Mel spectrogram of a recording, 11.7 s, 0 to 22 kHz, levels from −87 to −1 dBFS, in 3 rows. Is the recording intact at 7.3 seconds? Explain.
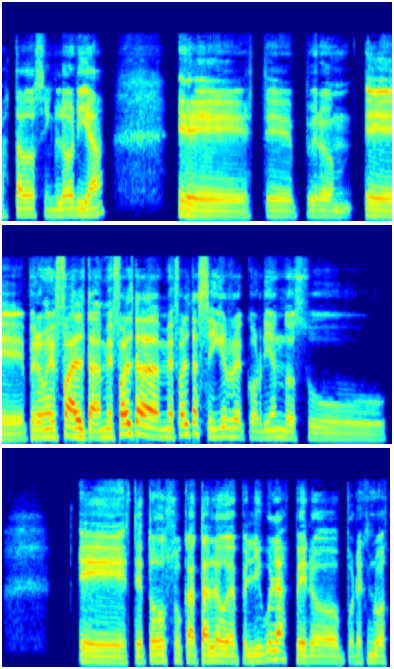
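Yes, the speech at 7.3 seconds plays through intact, with no dropout, click, distortion or other fault at that point.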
